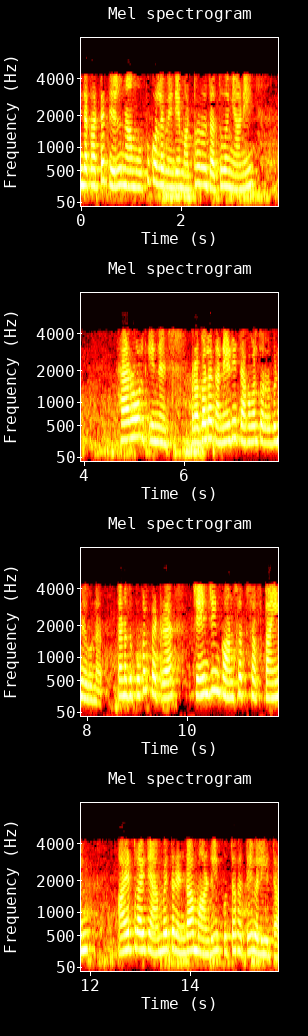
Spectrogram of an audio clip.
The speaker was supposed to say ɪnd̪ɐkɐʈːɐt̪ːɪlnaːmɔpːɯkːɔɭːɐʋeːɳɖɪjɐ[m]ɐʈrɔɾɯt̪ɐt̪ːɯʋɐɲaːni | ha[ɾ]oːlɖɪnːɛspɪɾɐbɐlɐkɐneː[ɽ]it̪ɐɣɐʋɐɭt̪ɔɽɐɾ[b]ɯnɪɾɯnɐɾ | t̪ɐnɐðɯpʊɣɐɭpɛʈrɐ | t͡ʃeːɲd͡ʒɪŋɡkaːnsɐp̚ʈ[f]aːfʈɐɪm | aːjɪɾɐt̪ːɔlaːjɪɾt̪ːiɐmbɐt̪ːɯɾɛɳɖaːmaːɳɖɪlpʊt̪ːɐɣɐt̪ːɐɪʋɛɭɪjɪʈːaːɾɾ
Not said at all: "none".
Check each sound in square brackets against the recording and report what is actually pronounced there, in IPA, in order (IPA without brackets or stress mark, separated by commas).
m, ɾ, ɽ, b, s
